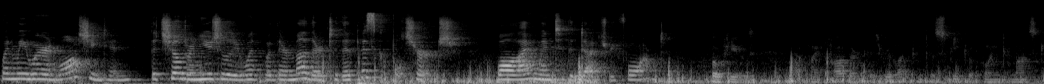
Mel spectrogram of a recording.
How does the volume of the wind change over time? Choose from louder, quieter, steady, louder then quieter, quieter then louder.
louder then quieter.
